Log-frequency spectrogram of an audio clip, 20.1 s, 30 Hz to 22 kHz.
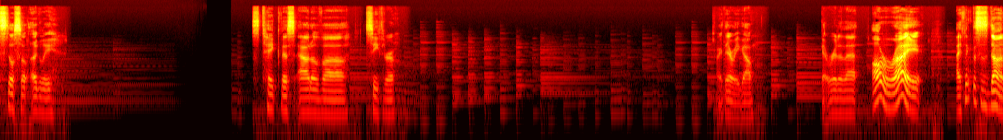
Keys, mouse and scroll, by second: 0.4 ctrl+s, 3.8 f, 7.3-8.6 drag, 10.0-12.5 drag, 15.2 click, 19.5 r.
